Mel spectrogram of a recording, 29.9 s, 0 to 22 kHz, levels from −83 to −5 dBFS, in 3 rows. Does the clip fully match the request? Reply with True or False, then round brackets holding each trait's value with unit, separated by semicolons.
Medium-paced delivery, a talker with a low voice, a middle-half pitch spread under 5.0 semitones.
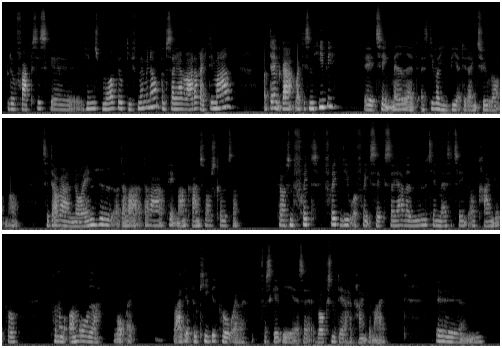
False (175 wpm; 180 Hz; 4.3 semitones)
